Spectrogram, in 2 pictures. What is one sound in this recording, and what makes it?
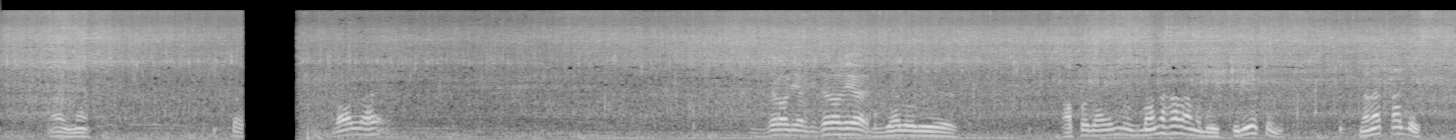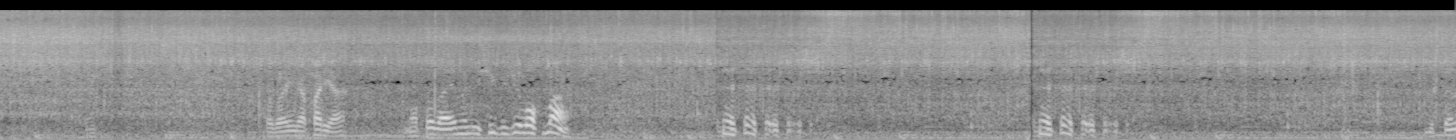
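Fish sizzle steadily in hot oil.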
